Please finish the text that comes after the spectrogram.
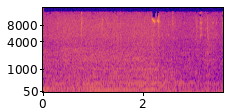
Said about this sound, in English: Right now we're driving along the alignment of an old road that Irish teams have been clearing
